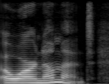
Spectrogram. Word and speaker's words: ornament: The correct way to say it is ornament. The stress is on the first syllable.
